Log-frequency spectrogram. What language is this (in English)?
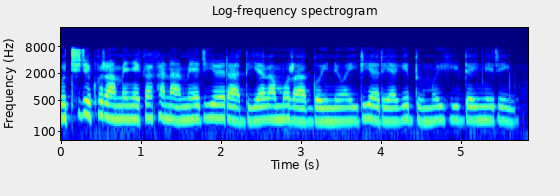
Kikuyu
